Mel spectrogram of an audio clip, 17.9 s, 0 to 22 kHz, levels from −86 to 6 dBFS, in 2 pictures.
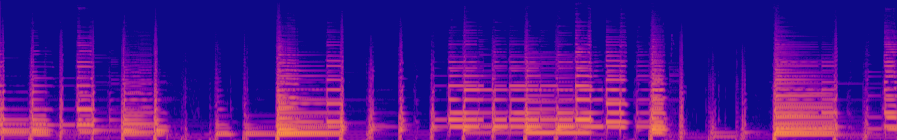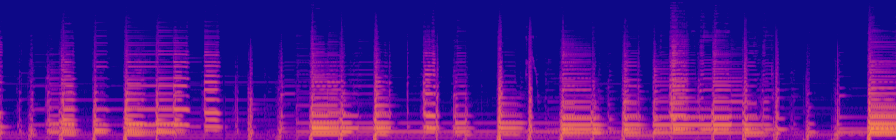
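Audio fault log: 11.2 s, gap at a join of encoded pieces: two separately encoded sections of the music were joined without trimming, so the silent start-up delay one encoder run adds and the padding of the other's last frame both remain at the seam. This drops a silence of about 20 ms into the continuous music, its edges softened by the codec's smearing, and the music then resumes exactly where it stopped, with nothing lost.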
